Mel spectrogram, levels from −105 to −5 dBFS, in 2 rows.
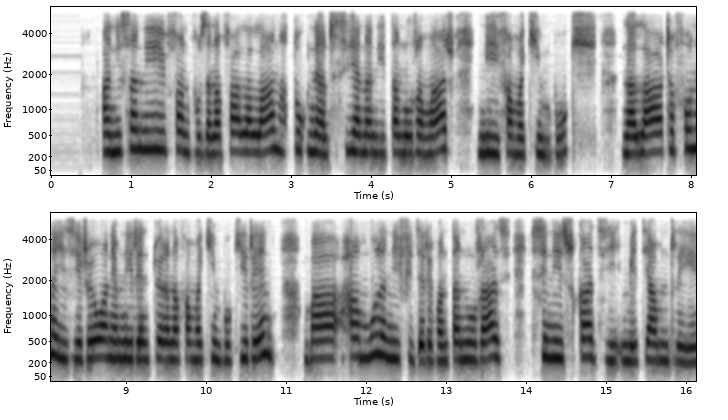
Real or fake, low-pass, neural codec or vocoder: fake; 5.4 kHz; vocoder, 22.05 kHz, 80 mel bands, HiFi-GAN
